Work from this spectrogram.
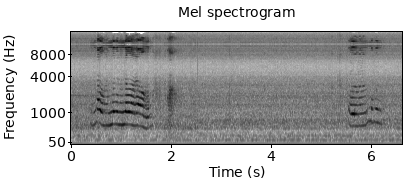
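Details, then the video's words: Bengal cats kept as pets: a drawn-out wavering meow with rich harmonics, then quiet room noise, and a shorter meow near the end. "Bengals love to talk"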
